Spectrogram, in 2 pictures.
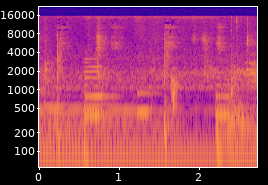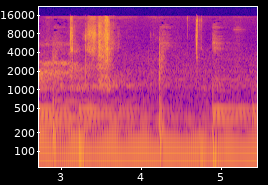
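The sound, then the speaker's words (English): Someone sips water in several brief, wet slurps and swallows, scattered irregularly over a few seconds, above a steady low hum. No one speaks. “Okay, but let me sip some water because my throat is burning.”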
